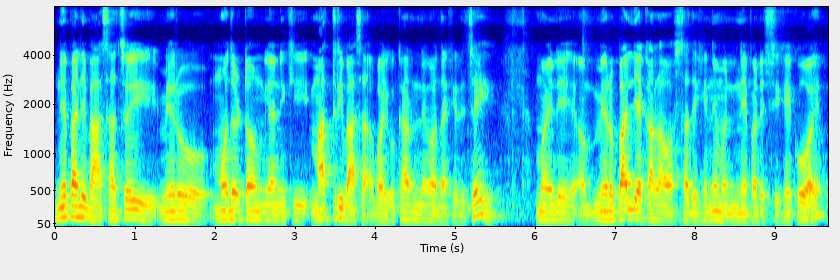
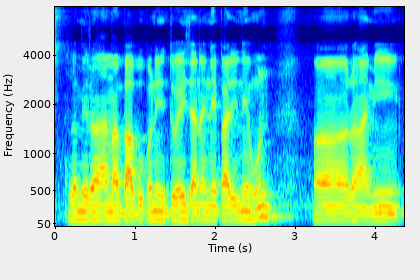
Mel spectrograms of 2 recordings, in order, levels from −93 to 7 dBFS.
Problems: background sounds at intervals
